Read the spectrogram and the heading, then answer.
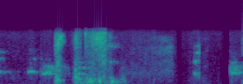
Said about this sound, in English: Yeah, uh, the doggies are barking now.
